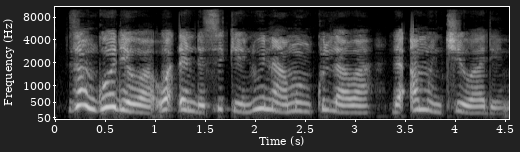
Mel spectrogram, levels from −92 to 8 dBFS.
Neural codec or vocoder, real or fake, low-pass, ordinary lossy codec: none; real; 9.9 kHz; AAC, 32 kbps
